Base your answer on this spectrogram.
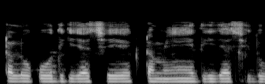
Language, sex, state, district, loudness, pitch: Bengali, male, West Bengal, Malda, -19 LUFS, 135 Hz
